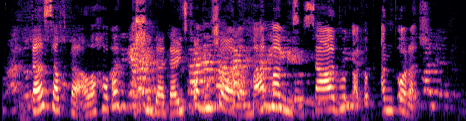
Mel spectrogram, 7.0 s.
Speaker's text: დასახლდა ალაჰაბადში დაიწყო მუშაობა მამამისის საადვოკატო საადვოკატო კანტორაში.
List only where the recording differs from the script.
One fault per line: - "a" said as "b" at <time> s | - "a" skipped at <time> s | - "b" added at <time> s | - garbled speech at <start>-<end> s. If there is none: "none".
- "და" added at 2.4 s
- "საადვოკატო" skipped at 5.5 s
